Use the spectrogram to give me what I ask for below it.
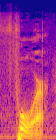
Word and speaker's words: Fur: spelled F you are looks like fur but it's pronounced for and the Darfur region Darfur means land of the for adam was a member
